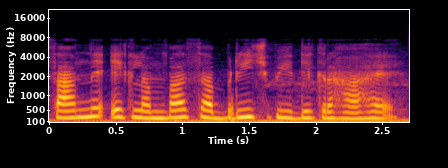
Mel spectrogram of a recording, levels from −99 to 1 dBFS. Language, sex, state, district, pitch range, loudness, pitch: Hindi, female, Arunachal Pradesh, Papum Pare, 230-255 Hz, -14 LUFS, 240 Hz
